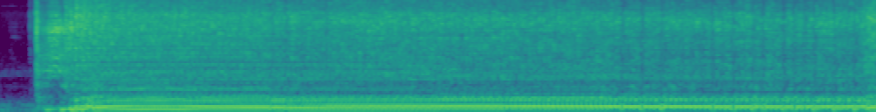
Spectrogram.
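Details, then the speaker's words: Mini, first start during rebuild with no exhaust fitted and the manifold pressure sensor unplugged: brief crank, then it catches and settles into a loud, steady open-pipe idle with no misses. "but it's a good sign that she starts so we can crack on with getting everything back together now"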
